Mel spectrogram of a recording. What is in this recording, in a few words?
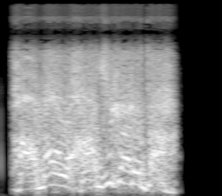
voice message armor not pierce, crew tanks japanese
